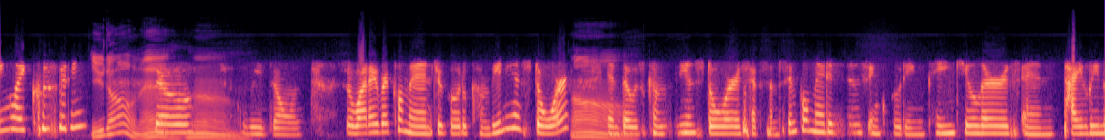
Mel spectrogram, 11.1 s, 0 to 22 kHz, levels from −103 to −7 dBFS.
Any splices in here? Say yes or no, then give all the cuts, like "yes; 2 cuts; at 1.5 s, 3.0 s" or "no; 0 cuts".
yes; 1 cut; at 4.3 s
